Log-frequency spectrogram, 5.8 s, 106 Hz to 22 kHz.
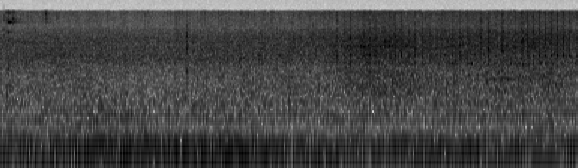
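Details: Nissan SR20DET, stage 3a, 555 Nismo injectors, Z32 AFM, AVCR boost controller, won't rev past 2500-3000 rpm with MAF plugged or unplugged: low drone swelling and sagging unevenly with a dip; irregular idle, cause unknown.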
